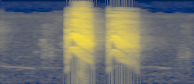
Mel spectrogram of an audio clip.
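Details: Parrot chirping: two rough, broad, grating squawks, the first slightly longer, separated by a brief gap, with a faint low tone running underneath.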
